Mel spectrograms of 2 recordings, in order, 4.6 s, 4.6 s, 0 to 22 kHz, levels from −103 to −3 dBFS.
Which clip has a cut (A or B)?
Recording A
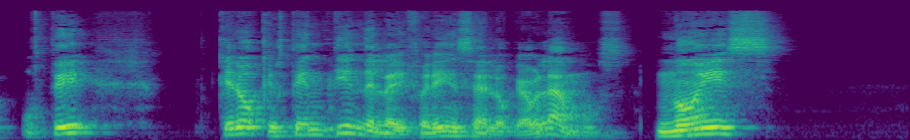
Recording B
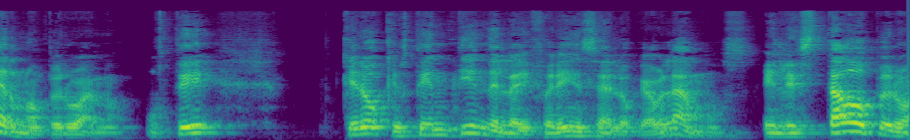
A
